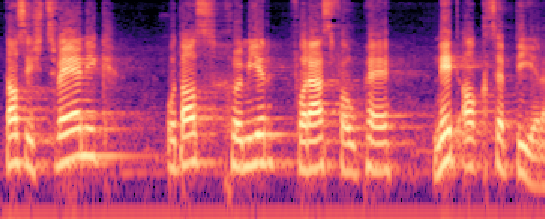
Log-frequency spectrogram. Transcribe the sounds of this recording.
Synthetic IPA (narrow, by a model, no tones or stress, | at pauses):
d̥ɑsɪʃt͡svɛːniɡ | ʊdɑsχœmiːəɾfɔɾɛsfɔʊpʰeː | nɪdɑkt͡sɛp̚t̪iːəɾə̰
